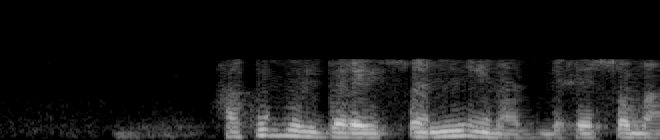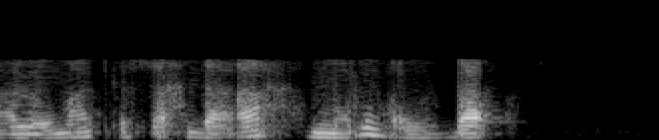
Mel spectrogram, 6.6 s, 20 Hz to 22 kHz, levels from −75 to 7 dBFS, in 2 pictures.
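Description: Speex codec damage runs through the whole clip, from start to finish. The CELP coder here has almost no bits for the excitation signal, so it rebuilds the speech from a coarse model rather than the real waveform. The result is heavily degraded: noisy, hoarse and edging toward robotic, which fits a very low setting of around 4 kbps. Nothing is present above 3.8 kHz, leaving the speech dull and narrowband.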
